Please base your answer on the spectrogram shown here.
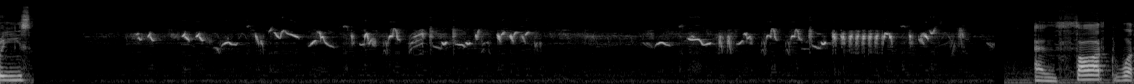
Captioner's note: birds singing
